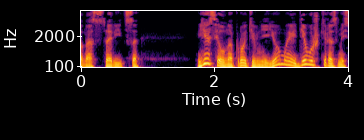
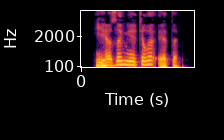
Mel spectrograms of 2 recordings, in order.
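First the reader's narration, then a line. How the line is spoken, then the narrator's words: Cheerful smirk. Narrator (Russian): весело усмехнулась Мурка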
